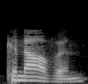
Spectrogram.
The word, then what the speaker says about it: Carnarvon: Well, in England it's Carnarvon, but in America it may be slightly different.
